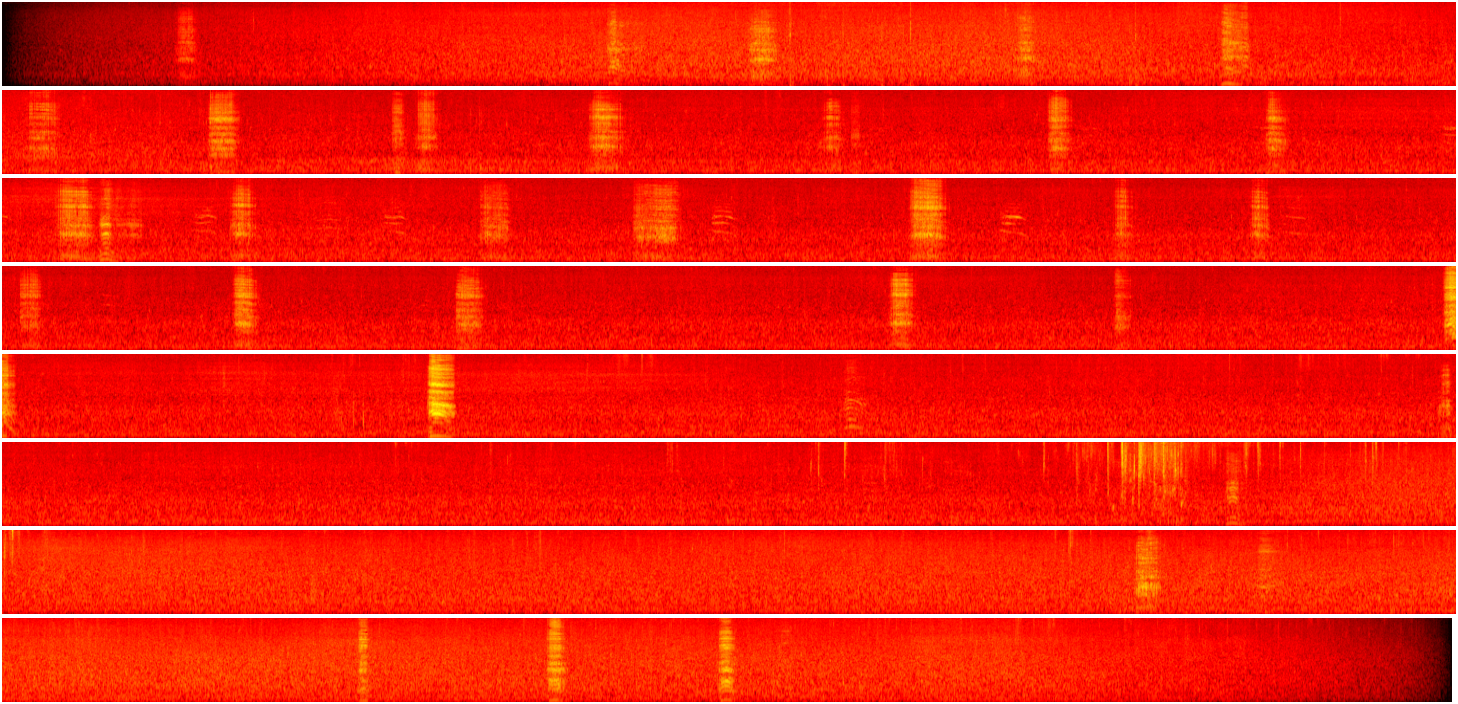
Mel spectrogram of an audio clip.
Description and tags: Sound of a Penguin at Brown Bluff - Antarctica Peninsula, recorded with Shotgun Microphone (Schoeps)
Brown, Antarctica, Field-Recording, Penguin, Peninsula, Bluff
